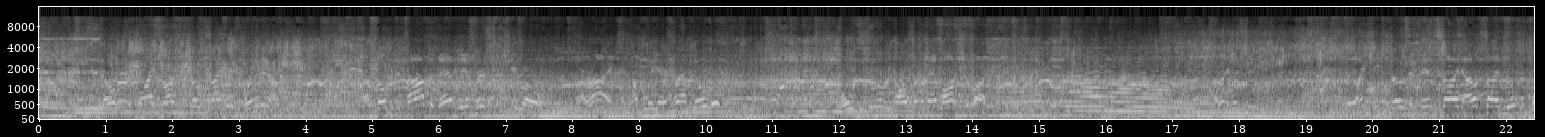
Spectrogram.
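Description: Aerobatic monoplane's piston engine and propeller running through a routine. The pitch holds, then glides up and down over and over as the plane climbs, dives and pulls through its manoeuvres.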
